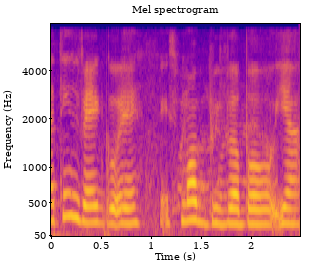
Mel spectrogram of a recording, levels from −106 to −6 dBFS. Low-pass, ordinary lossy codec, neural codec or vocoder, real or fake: 7.2 kHz; none; vocoder, 22.05 kHz, 80 mel bands, WaveNeXt; fake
